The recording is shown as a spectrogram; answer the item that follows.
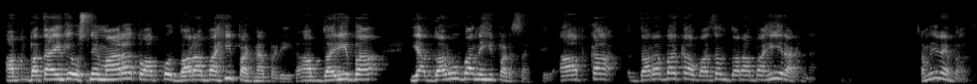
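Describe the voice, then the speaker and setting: High-voiced man teaching grammar patiently. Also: normal speed. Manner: patient, repeats examples, answers student questions. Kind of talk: online grammar lecture.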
